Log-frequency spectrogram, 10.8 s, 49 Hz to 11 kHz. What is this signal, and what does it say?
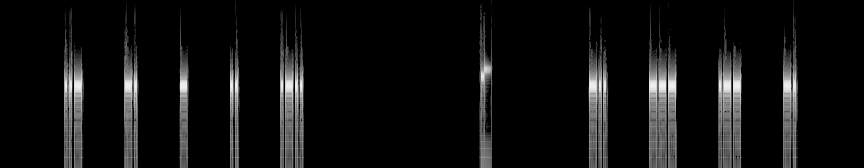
Morse code, heard as a keyed tone, about 37 wpm, spaced as for 14 wpm, 690 Hz. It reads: UNTIL DOWN
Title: 6x Character Spacing - Top 500 Words - 40wpm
